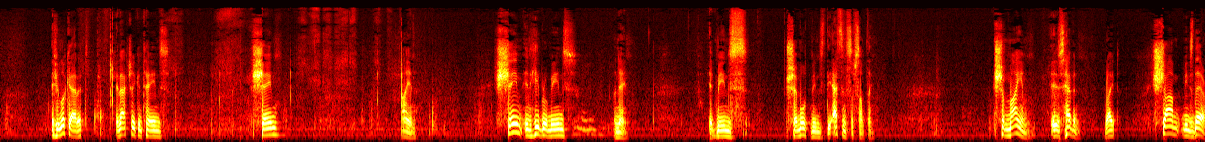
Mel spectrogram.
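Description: A young man speaks with animation to a room, in bursts with pauses.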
